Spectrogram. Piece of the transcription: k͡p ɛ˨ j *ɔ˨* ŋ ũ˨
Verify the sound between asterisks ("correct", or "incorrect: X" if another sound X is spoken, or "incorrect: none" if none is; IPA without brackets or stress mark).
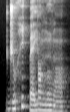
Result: correct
